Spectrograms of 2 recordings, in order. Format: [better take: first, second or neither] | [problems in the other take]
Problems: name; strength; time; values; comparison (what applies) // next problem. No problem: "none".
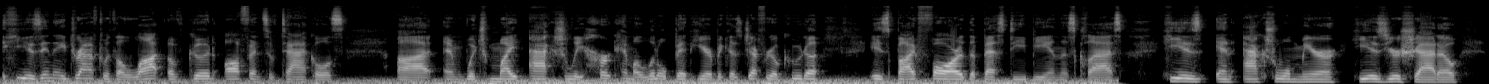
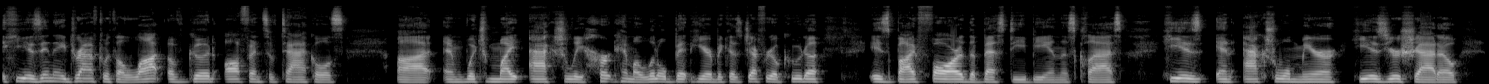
second | low rumble; noticeable; until 11 s; 20 dB below the speech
